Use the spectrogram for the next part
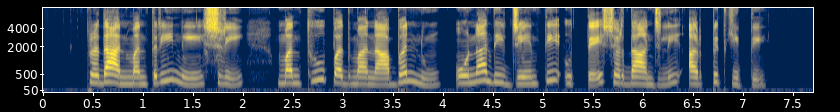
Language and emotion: Punjabi, neutral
